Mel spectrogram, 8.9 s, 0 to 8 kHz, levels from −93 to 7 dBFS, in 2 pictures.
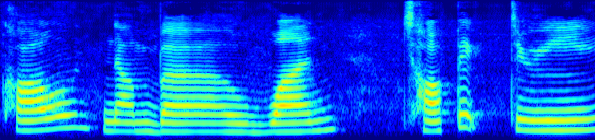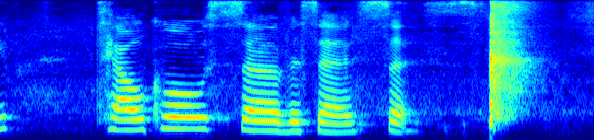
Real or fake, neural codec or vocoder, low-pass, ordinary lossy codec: fake; codec, 16 kHz, 4 kbps, X-Codec, WavLM features, trained on Multilingual LibriSpeech; none; none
